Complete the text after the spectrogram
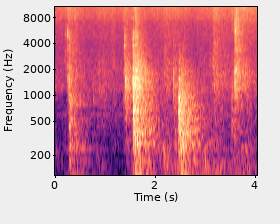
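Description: Footsteps thud across a wooden stage.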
